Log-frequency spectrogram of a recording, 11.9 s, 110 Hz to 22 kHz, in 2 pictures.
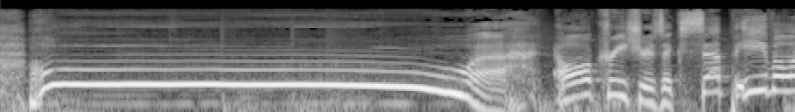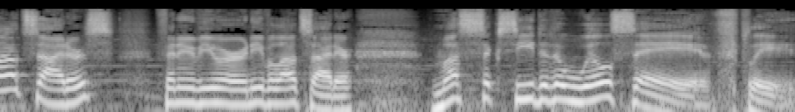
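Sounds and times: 
speech: 0:00.2 - 0:00.7, 0:04.2 - 0:11.9
person's voice imitating a mastiff howling at the moon: 0:00.2 - 0:03.7.

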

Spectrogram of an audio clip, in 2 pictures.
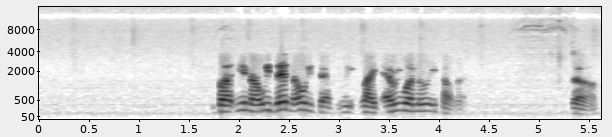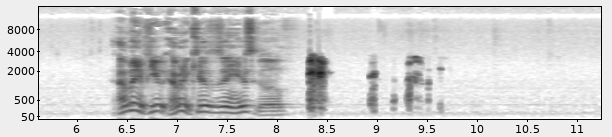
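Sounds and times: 
speech: 0:01.8 - 0:04.4, 0:05.3 - 0:05.7, 0:06.4 - 0:08.4
sharp cough: 0:08.3 - 0:09.6
hacking and throat-clearing: 0:08.3 - 0:09.7.

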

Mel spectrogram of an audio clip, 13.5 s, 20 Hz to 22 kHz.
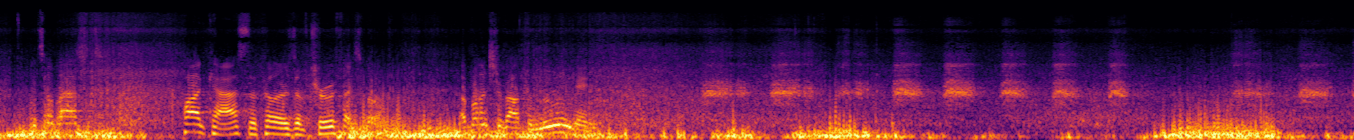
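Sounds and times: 
gusty wind rumbling: 0:00.0 - 0:13.5
speech: 0:00.4 - 0:06.2
crow cawing: 0:07.0 - 0:11.4, 0:12.3 - 0:13.5.

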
